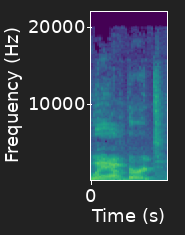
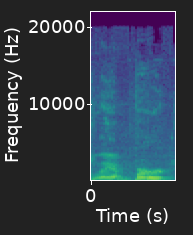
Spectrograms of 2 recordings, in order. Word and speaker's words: Lambert: So they go back inside to go get Lambert. Yeah. And then all of a sudden, I fucking... have to emphasize his last name. I get it. It's Lambert.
